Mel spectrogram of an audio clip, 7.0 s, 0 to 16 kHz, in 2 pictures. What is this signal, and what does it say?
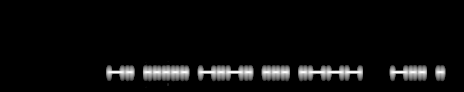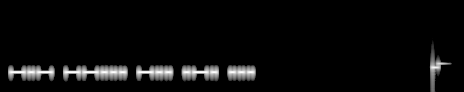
Morse code, heard as a keyed tone, about 34 wpm, 700 Hz. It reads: N5CSJ DE K7DRS
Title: USA Callsign DE Callsign - 5 Characters - 35wpm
